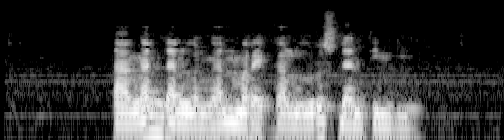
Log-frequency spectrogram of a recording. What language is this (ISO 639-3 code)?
ind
